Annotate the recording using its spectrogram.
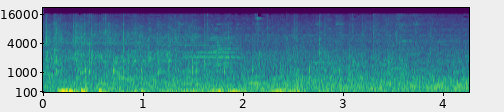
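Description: Outdoor crowd chatter and background din. A few irregular low thumps come in the first half, with no steady beat.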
